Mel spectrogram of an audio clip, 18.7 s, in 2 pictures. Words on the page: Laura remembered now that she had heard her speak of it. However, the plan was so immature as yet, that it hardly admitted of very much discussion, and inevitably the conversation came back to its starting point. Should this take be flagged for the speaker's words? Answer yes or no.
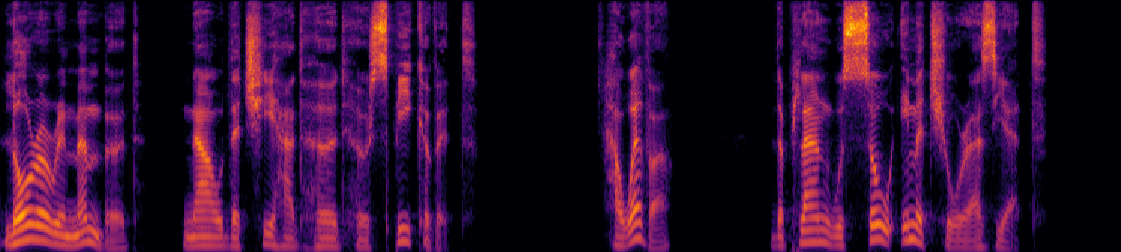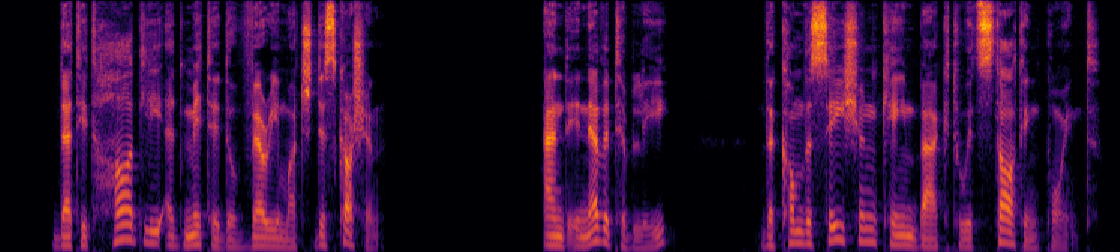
no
